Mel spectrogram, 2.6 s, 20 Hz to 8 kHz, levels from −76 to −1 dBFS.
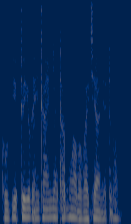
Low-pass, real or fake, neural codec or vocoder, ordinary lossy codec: none; fake; codec, 16 kHz, 0.5 kbps, FunCodec, trained on Chinese and English, 25 frames a second; none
